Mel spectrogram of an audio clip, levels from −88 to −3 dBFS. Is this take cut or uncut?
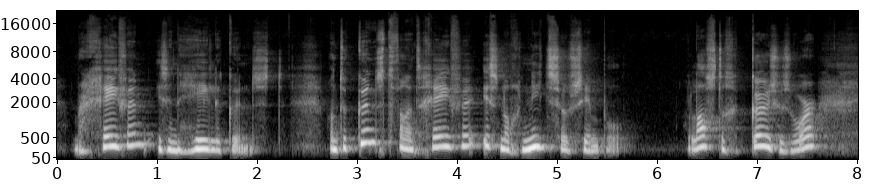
uncut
